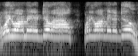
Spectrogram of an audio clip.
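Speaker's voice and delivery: helpless, high, put-on whine.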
